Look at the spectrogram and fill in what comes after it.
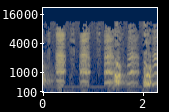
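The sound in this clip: A dog barks in a quick series of short, tonal, honk-like yelps with clear pauses between them, moderately loud and heard alone with no voices.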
